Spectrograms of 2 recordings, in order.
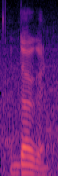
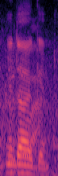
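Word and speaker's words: Gündoğan: He's another one that's hard to pronounce. It's Gundogan, I think is the way you're supposed to pronounce it. But I am lazy and I say Gundogan. Right, here we go. You know, I think I say Gundogan. I try and say it German, despite he's not German at all.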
